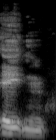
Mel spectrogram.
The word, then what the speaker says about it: Ayton: the sons and deandre ayton his last name sounds like satan so like there's a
